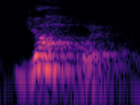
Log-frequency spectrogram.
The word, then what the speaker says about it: Yahweh: of which is that there's no J sound in Hebrew which makes it doubly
